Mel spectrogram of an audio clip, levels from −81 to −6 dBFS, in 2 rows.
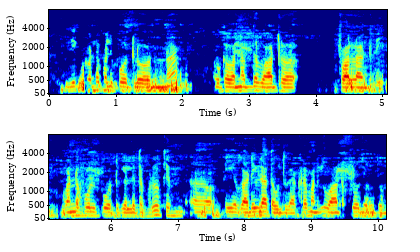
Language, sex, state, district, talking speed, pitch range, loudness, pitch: Telugu, male, Andhra Pradesh, Krishna, 155 wpm, 130-140 Hz, -22 LUFS, 135 Hz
